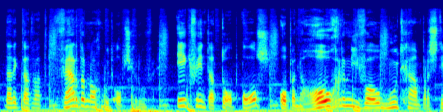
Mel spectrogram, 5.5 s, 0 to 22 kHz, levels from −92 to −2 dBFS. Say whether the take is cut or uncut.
cut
